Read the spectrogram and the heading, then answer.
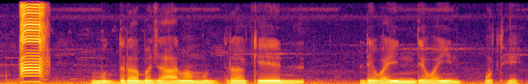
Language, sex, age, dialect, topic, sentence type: Chhattisgarhi, male, 25-30, Western/Budati/Khatahi, banking, statement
